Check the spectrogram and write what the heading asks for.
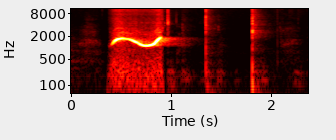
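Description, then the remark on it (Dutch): A whistled stadium chant signal performed alone: a short rising-and-falling whistled phrase, clear, followed by two sharp, evenly spaced hand claps. “dan was er een fluitje. En daar volgden twee klapjes.”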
